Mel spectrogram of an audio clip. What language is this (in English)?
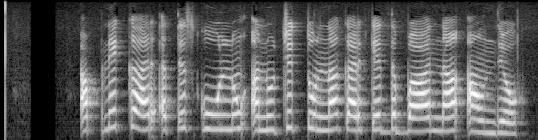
Punjabi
